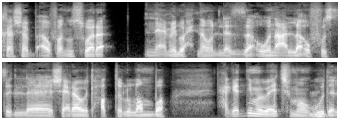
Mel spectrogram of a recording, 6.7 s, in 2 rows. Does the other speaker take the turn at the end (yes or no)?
no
